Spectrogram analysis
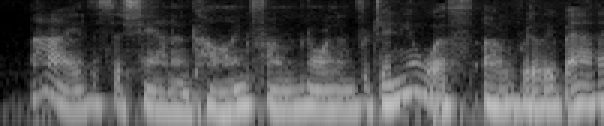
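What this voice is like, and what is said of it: Usual voice. Nothing is said of it.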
